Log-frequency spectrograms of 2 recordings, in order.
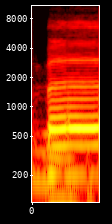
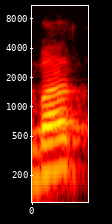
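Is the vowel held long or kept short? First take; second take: long; short. First: The vowel is drawn out and held longer. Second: The vowel is short and quick, not drawn out. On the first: "এখন আমরা টান দিয়ে পড়বো" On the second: "তাড়াতাড়ি পড়ে গেছিলাম বিনা টানে তাড়াতাড়ি"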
